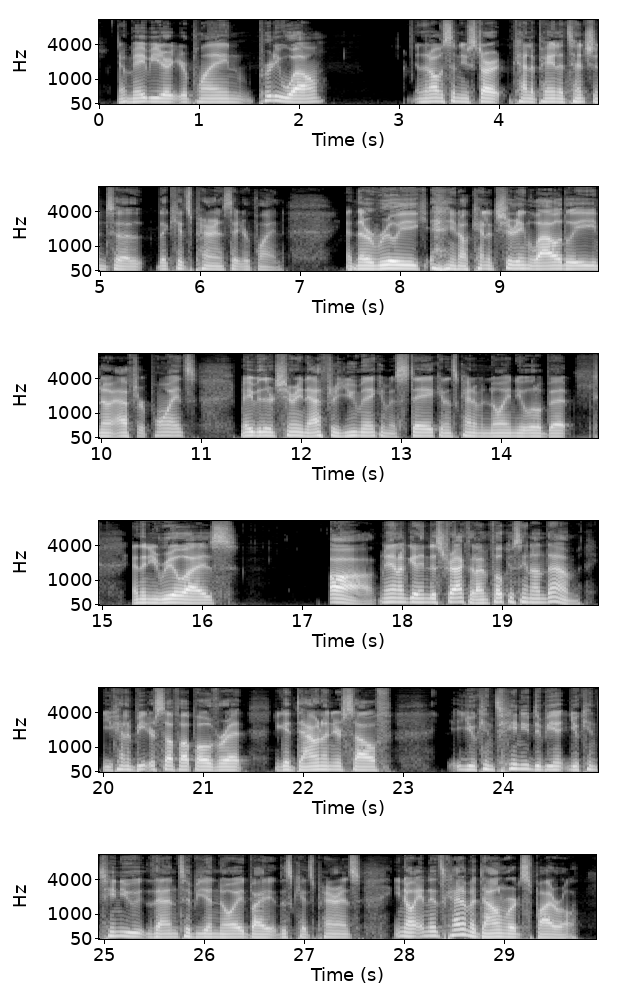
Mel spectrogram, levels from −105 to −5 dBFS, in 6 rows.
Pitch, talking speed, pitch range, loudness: 130 Hz, 215 wpm, 120-135 Hz, -20 LUFS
